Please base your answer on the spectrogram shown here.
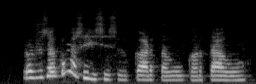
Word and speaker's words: Cartago: Cartago. Si sería Cartago, sería una esdrújula, entonces llevaría tilde.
